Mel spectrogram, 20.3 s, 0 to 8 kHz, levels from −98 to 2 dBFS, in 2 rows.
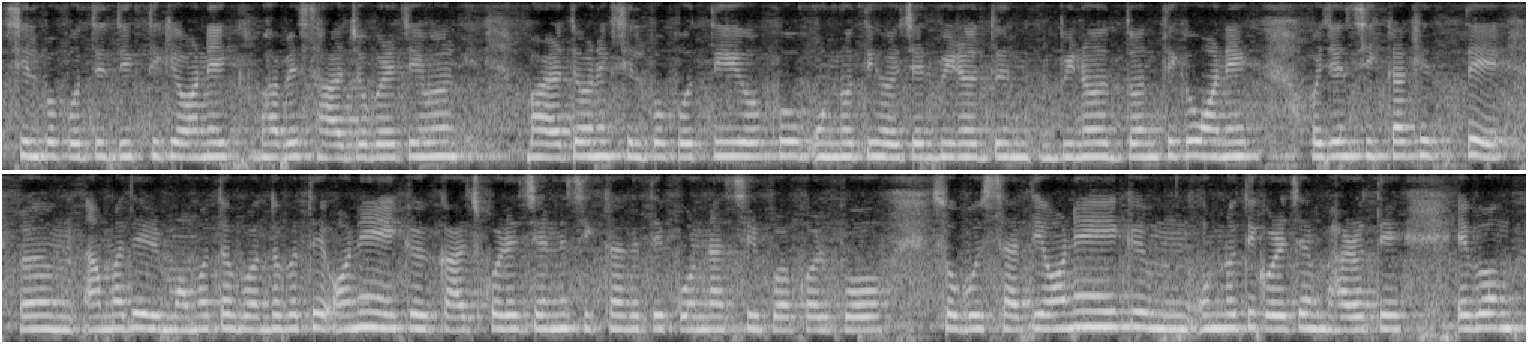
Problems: none marked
